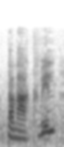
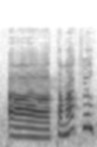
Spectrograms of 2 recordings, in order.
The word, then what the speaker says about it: Tanakville: It's actually pronounced Tanakville, but I tend to anglicize it. Tanakville Plays, it's on YouTube as well.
